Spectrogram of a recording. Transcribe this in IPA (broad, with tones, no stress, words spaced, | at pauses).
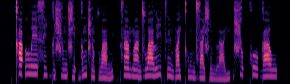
kʰa˦ʔlwe˦ si˧ ɡə˧ɕu˧nɕe˨ʔ ɡə˦mɕɔ̃˨˩t̪wa˨˩n̪i˦k̚ t͡sã˦bã˧ d͡zwa˦li˥˧ t͡sĩ˥˧ba˥˧jkʰu˧m d͡za˧ɕẽ˨˩mla˨˦j | ɕo˦ʔkʰo˥˧ɡa˦w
